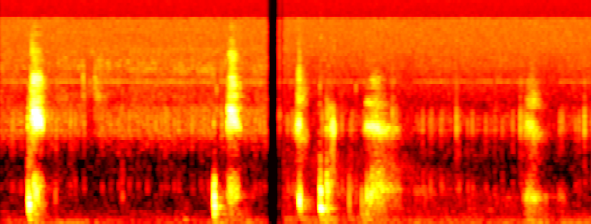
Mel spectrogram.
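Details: A stifled sneezing fit: five short, muffled bursts, each a quick catch of breath and a suppressed release, a run of held-back sneezes.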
